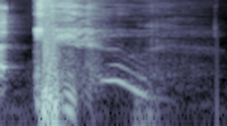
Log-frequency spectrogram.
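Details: Sneeze: one sharp, explosive sneeze, then a brief falling voiced trail, an ordinary sneeze recorded in the morning, followed by needing to blow the nose.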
